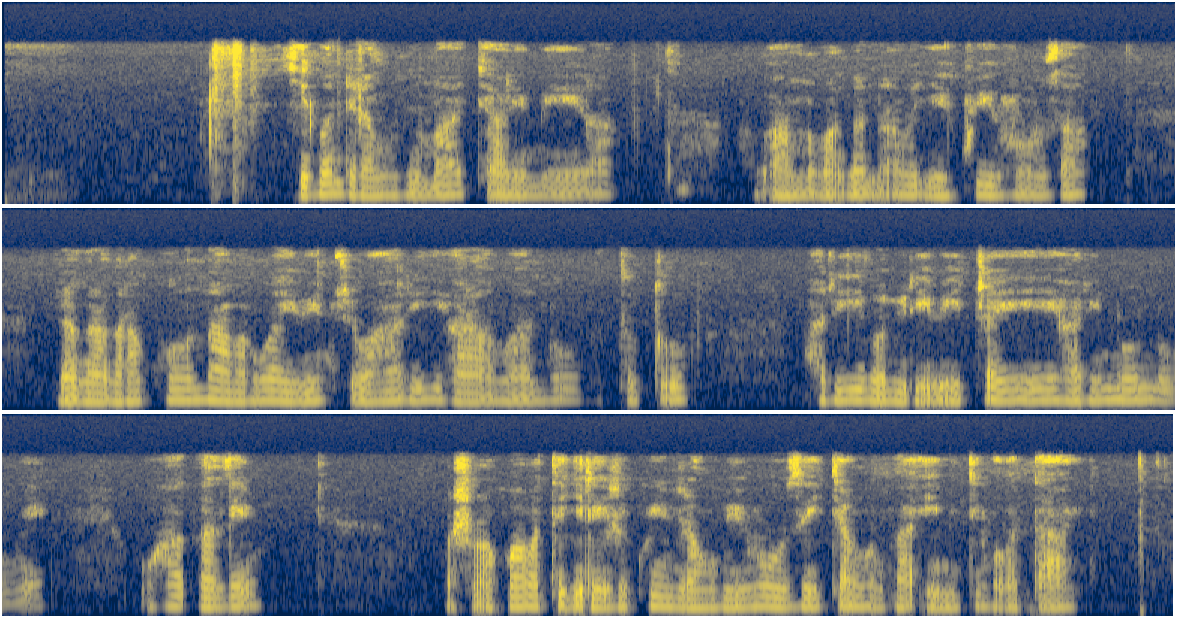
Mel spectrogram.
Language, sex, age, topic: Kinyarwanda, female, 36-49, finance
